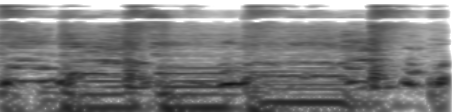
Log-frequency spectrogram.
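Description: Live rock band playing: electric guitar to the fore over bass guitar and drums.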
